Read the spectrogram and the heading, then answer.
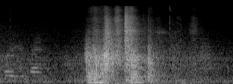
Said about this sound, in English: I don't know where the cat just fell, but the cat just fell. Are you okay, kitty? She's running away. She fell down.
